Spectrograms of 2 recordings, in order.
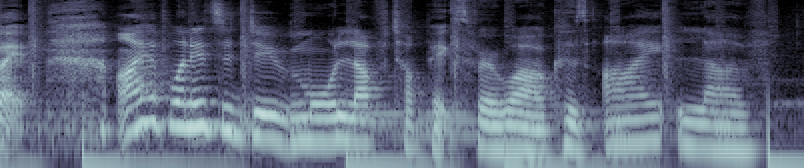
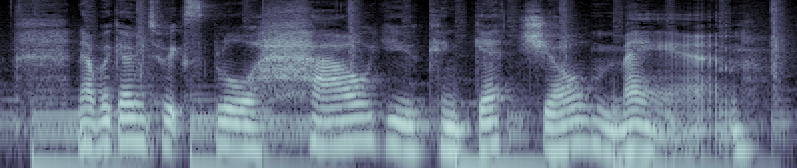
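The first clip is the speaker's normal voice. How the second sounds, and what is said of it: Put-on American accent. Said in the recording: “I don't know why I put an American accent then”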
